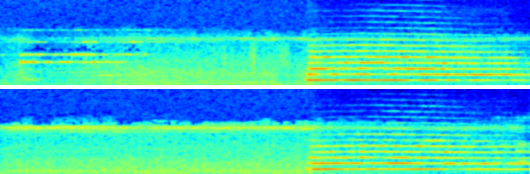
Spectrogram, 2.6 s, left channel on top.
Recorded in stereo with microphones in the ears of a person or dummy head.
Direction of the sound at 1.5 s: 60° left (ahead or behind).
